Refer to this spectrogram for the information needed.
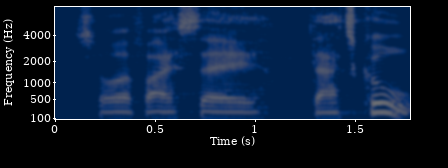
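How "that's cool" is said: genuinely pleased, approving, upbeat, positive tone. Explaining tone of voice, saying a short phrase in a positive tone. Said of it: "that's more of a positive one".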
